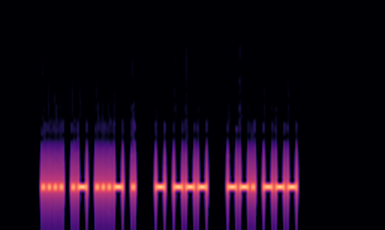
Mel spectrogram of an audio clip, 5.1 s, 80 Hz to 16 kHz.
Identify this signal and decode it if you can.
Morse code, heard as a keyed tone, about 30 wpm, 700 Hz. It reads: HAVE TO GO
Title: Sets of 3 Words 30wpm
